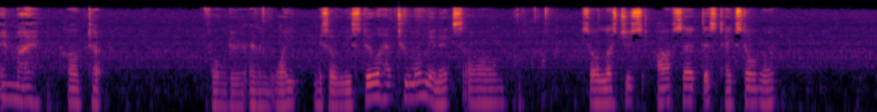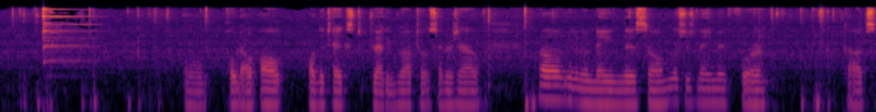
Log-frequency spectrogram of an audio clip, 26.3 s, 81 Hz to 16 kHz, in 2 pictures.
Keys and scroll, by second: 2.4 F2, 13.4 ctrl+z, 15.2 ctrl+alt+z, 25.0 ctrl+z.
